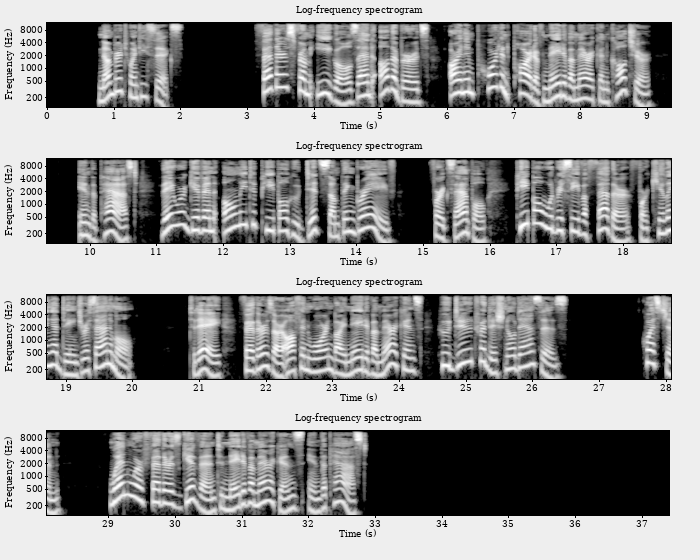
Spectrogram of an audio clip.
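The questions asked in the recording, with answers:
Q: When were feathers given to Native Americans in the past?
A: When they did something brave.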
